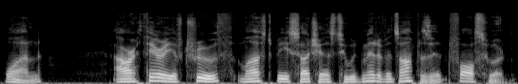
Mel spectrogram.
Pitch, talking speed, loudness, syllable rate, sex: 125 Hz, 175 wpm, -16 LUFS, 5.7 syllables/s, male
